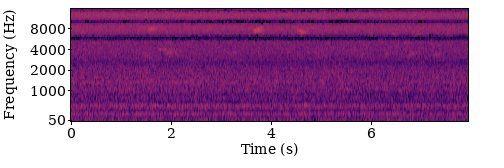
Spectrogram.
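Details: Japanese honey bee colony swarming at midday, 17 June 2024, on a highland plateau at the southern foot of Yatsugatake, Yamanashi, Japan; continuous massed humming with a warm low drone, and faint high chirps in the background.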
